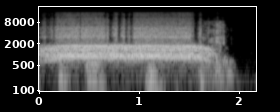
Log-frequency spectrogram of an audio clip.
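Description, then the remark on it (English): A loud, piercing Mayan death whistle shriek: a single harsh, scream-like blast held steady for nearly two seconds with a rough, airy rasp before cutting off abruptly into silence. “That's the Mayan death whistle.”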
